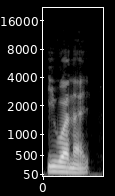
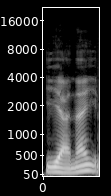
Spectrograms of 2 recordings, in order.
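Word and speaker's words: いわない: aille il y en ay on va dire iwanai parce que c'est plus facile à prononcer c'est la seule exception de tout le tableau apprenez là en vrai c'est assez instinctif donc ça devient pas ianail mais iwanai et ensuite ici je vous montre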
